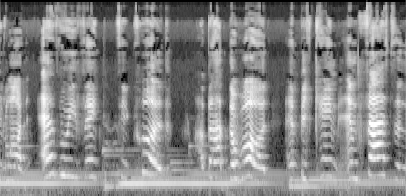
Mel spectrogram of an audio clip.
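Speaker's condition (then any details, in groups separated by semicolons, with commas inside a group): Cerebral palsy; uses crutches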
